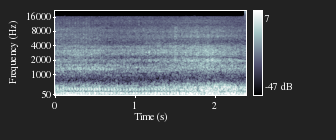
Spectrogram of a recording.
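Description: A scooter rides forward in traffic at a road junction. Its engine gives a steady, loud, low rumbling drone that stays even throughout.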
